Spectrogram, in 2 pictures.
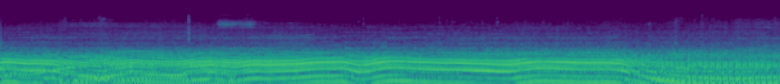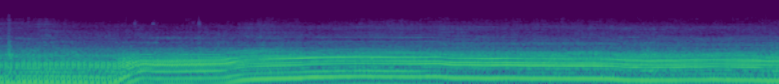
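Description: An off-road vehicle's engine drones loudly close by, rising and falling in pitch as it revs.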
